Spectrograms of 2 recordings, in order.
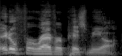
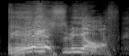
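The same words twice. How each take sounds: First: Said in the usual way. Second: High, loud, drawn-out angry yell; exasperated outburst. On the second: Real, not acted. Host erupts over a narrative he hates, exasperated. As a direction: blow up, stretching the words out loud and high.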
